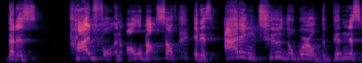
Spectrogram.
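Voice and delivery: loud, high preaching cadence; fiery preaching. Acted. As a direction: preach it out with full force. Preaching at full force.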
